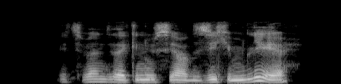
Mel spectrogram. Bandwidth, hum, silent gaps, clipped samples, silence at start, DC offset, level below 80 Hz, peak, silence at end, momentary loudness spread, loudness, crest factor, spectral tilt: 7.8 kHz; none; none; under 0.1%; 0.6 s; under 0.1%; -54 dBFS; -4 dBFS; 0.5 s; 11 LU; -19 LUFS; 16 dB; -4.5 dB/octave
